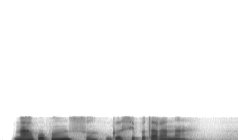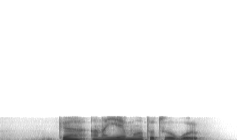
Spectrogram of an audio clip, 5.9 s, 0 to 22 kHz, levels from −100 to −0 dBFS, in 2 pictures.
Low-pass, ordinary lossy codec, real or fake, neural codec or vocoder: 3.6 kHz; none; fake; codec, 16 kHz, about 1 kbps, DyCAST, with the encoder's durations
